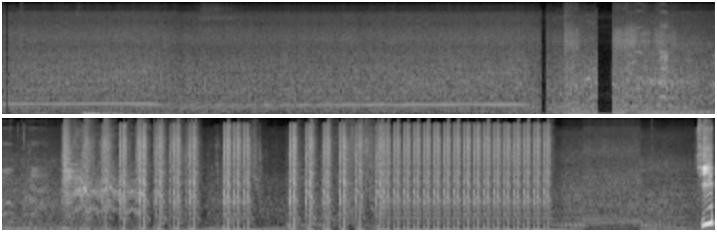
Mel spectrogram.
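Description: Gunfire in GTA San Andreas: after a low rumbling stretch, sharp bursts of rapid automatic fire crack out in repeated volleys, loud and close, with a final heavy blast at the end.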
